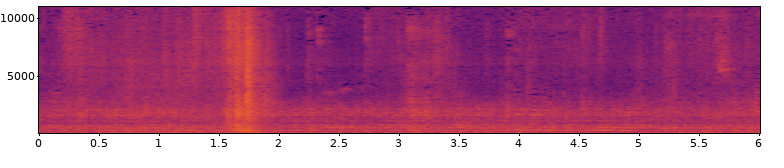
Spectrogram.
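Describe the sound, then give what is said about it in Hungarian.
Train doors slide shut with a single sharp thud, set against the steady low rumble of a train interior that continues after the doors close. “Vigyázzanak, az ajtón záródnak.”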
